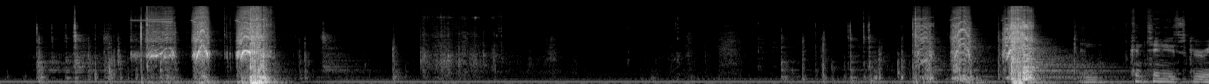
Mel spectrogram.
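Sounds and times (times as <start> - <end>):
power driver driving screw into metal: 1.3 - 2.8, 9.1 - 10.4.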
